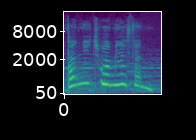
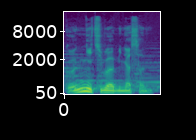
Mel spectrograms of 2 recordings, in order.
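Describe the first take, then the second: First: It is said in an unnaturally high voice. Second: It is said in an unnaturally low voice.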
